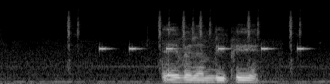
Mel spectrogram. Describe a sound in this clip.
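Short electronic menu beeps chime one after another.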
